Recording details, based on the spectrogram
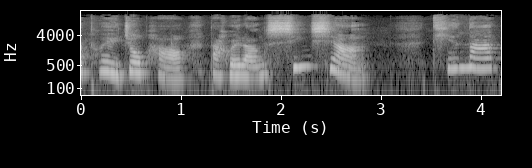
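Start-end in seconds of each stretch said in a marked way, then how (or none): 3.5-4.1 high, shaken relieved gasp; scared and whispering to himself; frightened wolf. A narrator's reading. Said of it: "大灰狼越听越害怕".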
